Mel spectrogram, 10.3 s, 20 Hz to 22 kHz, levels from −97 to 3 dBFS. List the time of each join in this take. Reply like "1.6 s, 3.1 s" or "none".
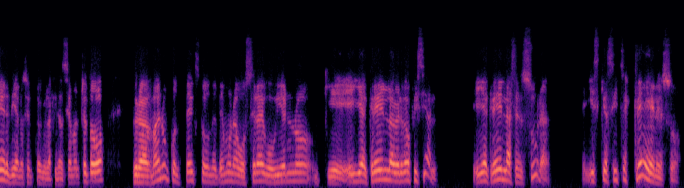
none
